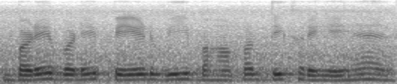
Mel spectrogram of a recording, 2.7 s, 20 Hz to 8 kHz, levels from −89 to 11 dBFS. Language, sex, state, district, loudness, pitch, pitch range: Hindi, female, Chandigarh, Chandigarh, -15 LUFS, 185 Hz, 175-190 Hz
